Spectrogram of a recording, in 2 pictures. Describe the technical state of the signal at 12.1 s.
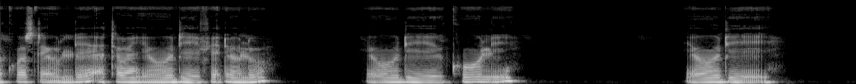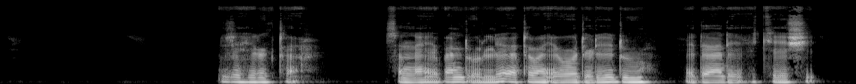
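At 12.1 s the signal is intact, with no audible fault at that point.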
